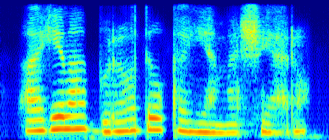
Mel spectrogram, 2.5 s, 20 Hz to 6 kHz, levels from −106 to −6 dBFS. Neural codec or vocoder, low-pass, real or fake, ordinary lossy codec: codec, 16 kHz, 1 kbps, X-Codec, HuBERT features, trained on general audio; 5.4 kHz; fake; none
